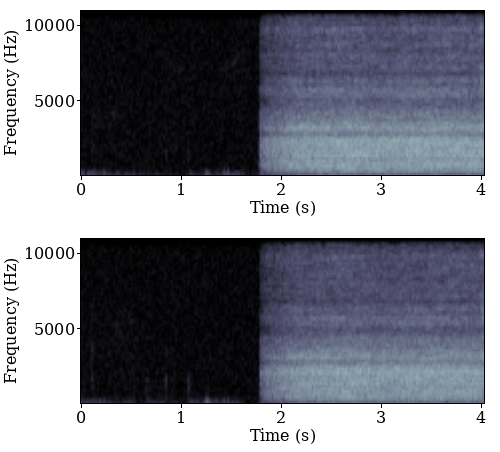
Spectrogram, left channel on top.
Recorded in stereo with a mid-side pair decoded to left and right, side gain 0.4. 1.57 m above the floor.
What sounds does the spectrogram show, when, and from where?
1.8 s frying: 70° left, 1.0 m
